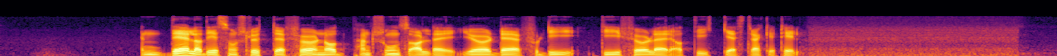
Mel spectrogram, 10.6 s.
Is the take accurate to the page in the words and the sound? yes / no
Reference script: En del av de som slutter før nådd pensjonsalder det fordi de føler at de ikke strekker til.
no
